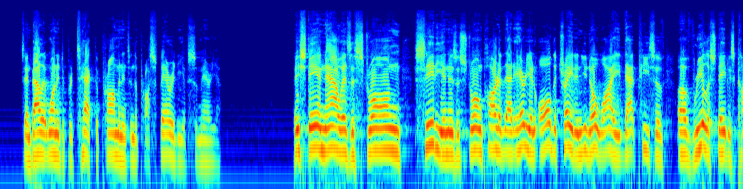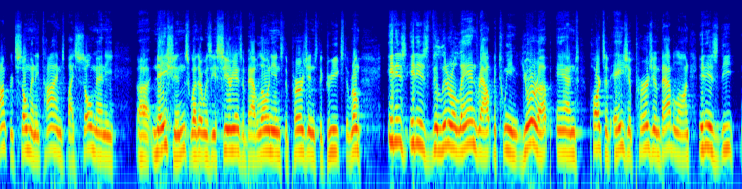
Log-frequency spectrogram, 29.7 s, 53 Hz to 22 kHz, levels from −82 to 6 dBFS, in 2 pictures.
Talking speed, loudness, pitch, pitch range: 170 wpm, -16 LUFS, 165 Hz, 150-185 Hz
